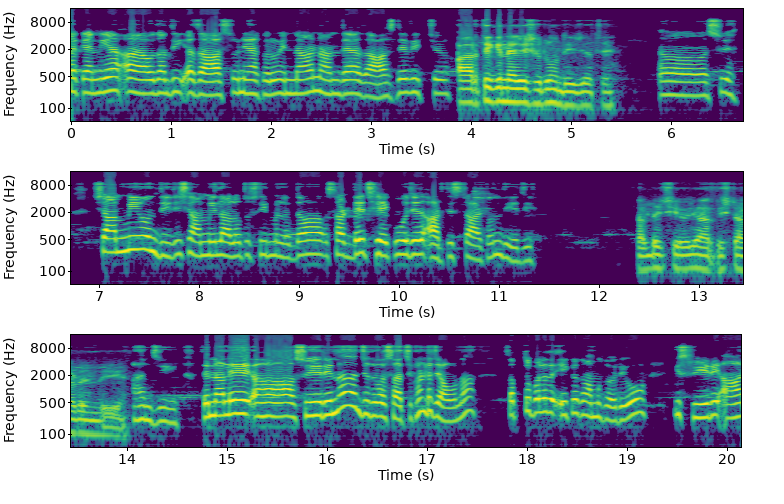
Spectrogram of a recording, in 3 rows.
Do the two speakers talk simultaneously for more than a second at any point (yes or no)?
no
